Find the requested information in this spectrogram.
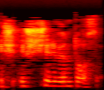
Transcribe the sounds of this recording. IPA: ɪʃ ɪʃ ʃʲɪrʲʋʲɪnˈtoːs

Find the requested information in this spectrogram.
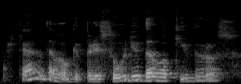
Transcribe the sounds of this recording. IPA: ʊʃʲˈtʲæːɡdɐʋoː ɡʲɪ pʲrʲɪˈsuːdʲiːdɐʋoː ˈkʲiːbʲɪrʊs

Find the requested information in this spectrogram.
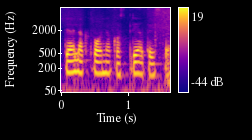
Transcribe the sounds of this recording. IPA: ˈtʲiɛ ɛlʲɛkˈtroːnʲɪkoːs ˈpʲrʲiɛtɐɪsɜ

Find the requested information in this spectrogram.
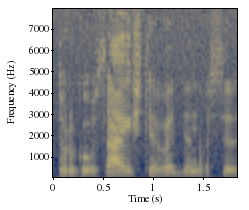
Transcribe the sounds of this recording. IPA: ˈtʊrɡɐʊs ˈɐɪkʃʲtʲeː ʋɐˈdʲɪnoːsʲɪ

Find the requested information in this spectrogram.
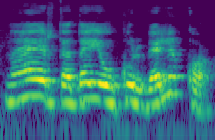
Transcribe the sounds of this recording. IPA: ˈnɐ ɪr tɐˈdɐ jɛʊ ˈkʊr bʲɛˈlʲɪkoː

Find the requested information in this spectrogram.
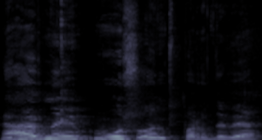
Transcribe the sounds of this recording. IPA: ˈpʲɛrnɐɪ ˈmuːsuː ˈɐnt ˈpɐrdɐʋʲeː

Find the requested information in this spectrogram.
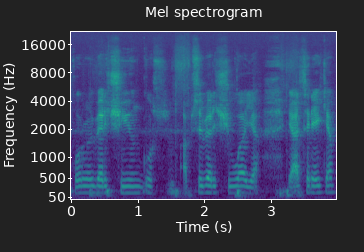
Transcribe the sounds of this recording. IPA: kʊr ʋʲɛrʲˈʃʲiːŋɡʊs ɐpʲsʲɪʋʲɛrʲˈʃʲuɔjɛ jɛs ˈrʲɛɪkʲɛ

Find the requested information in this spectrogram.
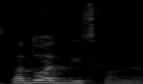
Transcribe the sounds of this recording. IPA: pɐˈduɔtʲ ˈʋʲiːskoː ɐˈnʲɛ

